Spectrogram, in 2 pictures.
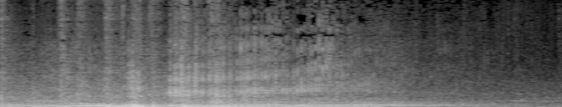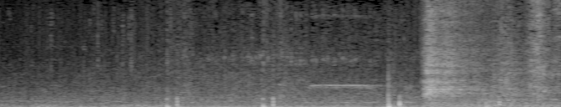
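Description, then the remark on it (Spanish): Racing cars roar loudly as they accelerate through a curve toward the front row, then fade away, leaving a quieter background broken by a few sharp clicks and a short hissing burst near the end. “Moss aprovecha la curva para acelerar como los grandes y acercarse a la primera fila”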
